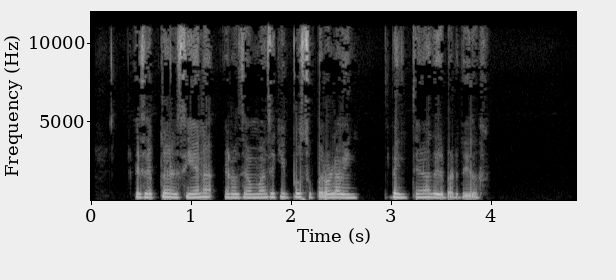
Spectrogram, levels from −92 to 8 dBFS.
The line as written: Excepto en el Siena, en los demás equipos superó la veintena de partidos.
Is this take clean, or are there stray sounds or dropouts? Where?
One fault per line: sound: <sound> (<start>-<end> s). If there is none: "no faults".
no faults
